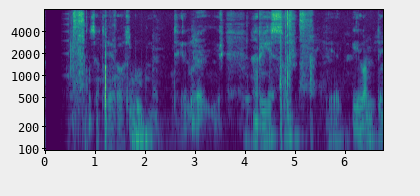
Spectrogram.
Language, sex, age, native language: Icelandic, male, 14, Icelandic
